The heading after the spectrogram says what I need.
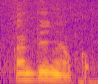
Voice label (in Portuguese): "estrela", kalapalo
